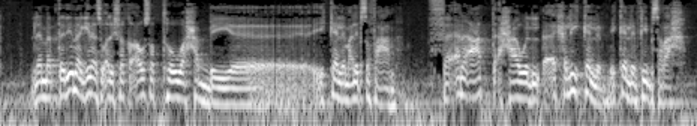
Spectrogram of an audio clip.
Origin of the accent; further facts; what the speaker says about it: Egypt; وبحاول اقول له ان انا مصري، واحاول اقول له انا مين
